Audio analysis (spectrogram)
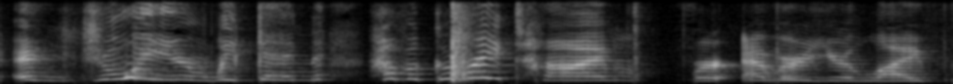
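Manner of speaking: high, loud, drawn-out well-wishing; theatrical slow farewell cheer; gushing send-off. Acted. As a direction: stretch it out, big and cheery. Exaggerated sign-off wishes to viewers.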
